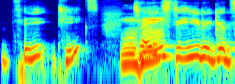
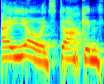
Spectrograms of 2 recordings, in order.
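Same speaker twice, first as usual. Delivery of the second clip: put-on Brooklyn accent. Imagining Richard Dawkins answering the phone, Dawkins with a Brooklyn accent. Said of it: "What if he had like a Brooklyn accent?".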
